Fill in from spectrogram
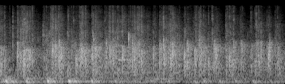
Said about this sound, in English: I wrote a bill, the Veterans in Crisis Care Act, for suicidal veterans. And a round of applause on that.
